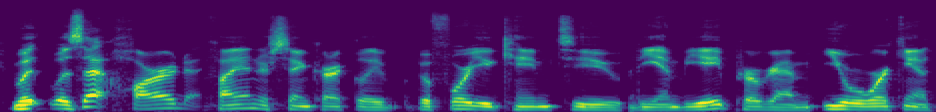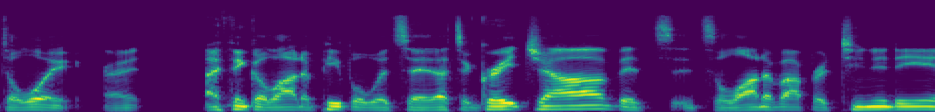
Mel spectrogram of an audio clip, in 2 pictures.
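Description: Bright, upbeat male podcast host. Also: lowish voice, no room sound, studio quality. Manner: upbeat, enthusiastic interviewer. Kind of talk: conversational podcast interview.

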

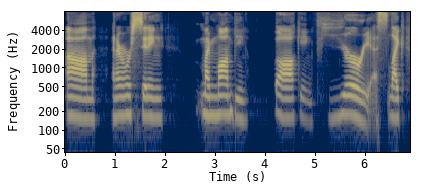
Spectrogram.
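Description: A woman hosting a podcast, telling stories in a casual, animated way with swearing. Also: low-pitched, takes it slowly, clean tone. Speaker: podcast host. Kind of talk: casual chat.

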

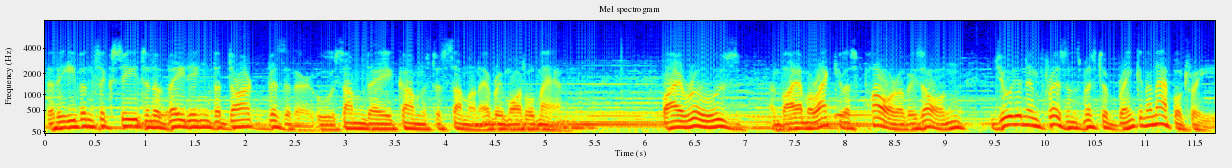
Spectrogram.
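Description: A formal male narrator tells a story in a low voice over clear music. The sound is a muffled vintage radio broadcast. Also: expressive, normal speed. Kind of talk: 1940s radio scripted narration.

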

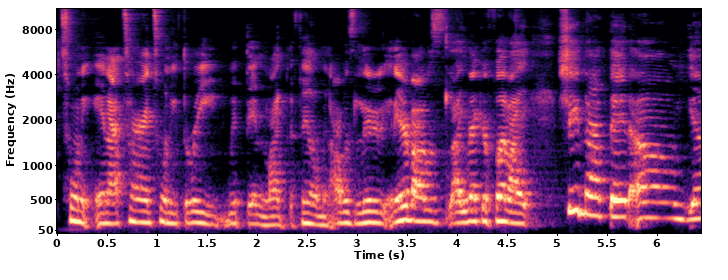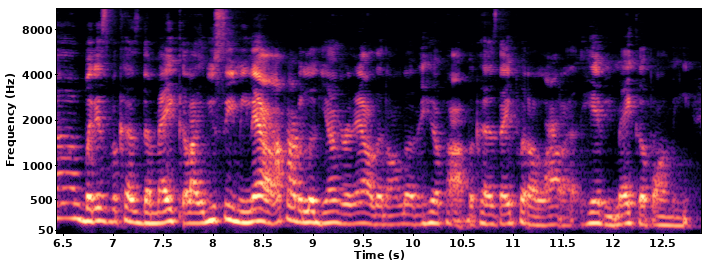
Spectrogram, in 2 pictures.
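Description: A woman's voice: sits low, quick pace, few pauses, a little mellow, echoey room. A woman in her thirties talking candidly as a podcast guest, chatty and casual, with lots of fillers and frequent laughs. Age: 30s. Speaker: podcast guest, reality TV personality. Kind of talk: casual interview chat.

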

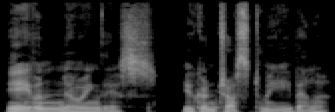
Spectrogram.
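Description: A man reading as a solemn, affectionate young Victorian husband in a storybook, measured, formal and emphatic. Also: medium pitch, vocal fry, no room sound, studio quality. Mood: tender.

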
